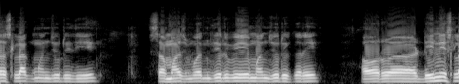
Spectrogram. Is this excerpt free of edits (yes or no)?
yes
